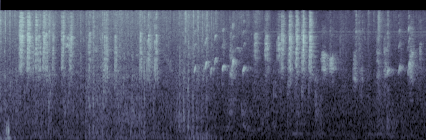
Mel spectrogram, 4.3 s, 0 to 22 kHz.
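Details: Hand-reared European goldfinch young in Poland, 2017, during a feed: quick, high, tinny chirps and twitters over rustling and tapping, with a few soft knocks at the start.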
